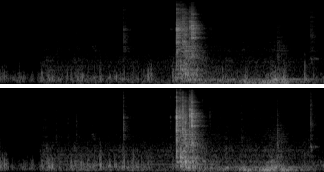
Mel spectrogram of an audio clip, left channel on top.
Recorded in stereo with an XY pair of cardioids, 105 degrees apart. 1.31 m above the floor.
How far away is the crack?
About 0.8 m.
